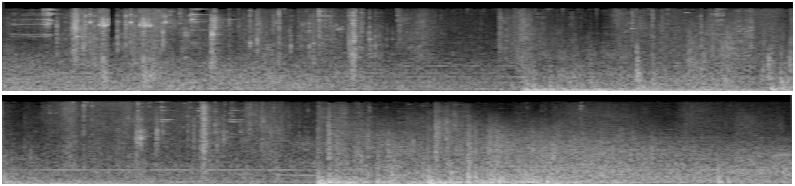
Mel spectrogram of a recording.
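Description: A wooden crate lid creaks open and bangs.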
